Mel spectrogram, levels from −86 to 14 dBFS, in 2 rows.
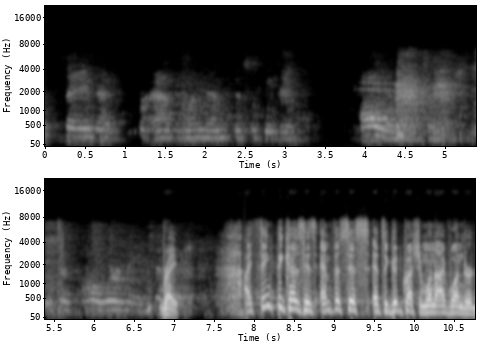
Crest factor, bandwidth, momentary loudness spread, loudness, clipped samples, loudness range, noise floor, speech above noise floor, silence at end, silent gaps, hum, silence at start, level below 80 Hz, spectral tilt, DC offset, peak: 16 dB; 8 kHz; 25 LU; -13 LUFS; under 0.1%; 22 LU; -79 dBFS; 62 dB; 0 s; none; none; 0.3 s; -56 dBFS; -4.5 dB/octave; under 0.1%; 0 dBFS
